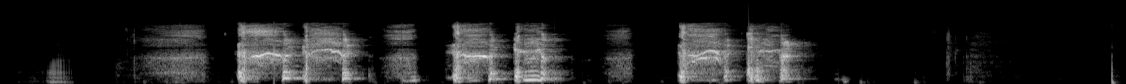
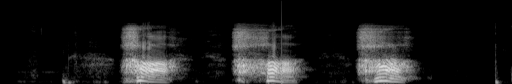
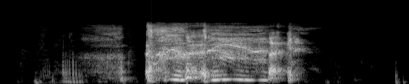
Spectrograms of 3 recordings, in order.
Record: three_cough_length: 11.3 s
three_cough_amplitude: 32768
three_cough_signal_mean_std_ratio: 0.45
exhalation_length: 5.1 s
exhalation_amplitude: 29506
exhalation_signal_mean_std_ratio: 0.43
cough_length: 4.1 s
cough_amplitude: 32767
cough_signal_mean_std_ratio: 0.55
survey_phase: beta (2021-08-13 to 2022-03-07)
age: 65+
gender: Male
wearing_mask: 'No'
symptom_cough_any: true
symptom_runny_or_blocked_nose: true
symptom_onset: 12 days
smoker_status: Ex-smoker
respiratory_condition_asthma: false
respiratory_condition_other: true
recruitment_source: REACT
submission_delay: 1 day
covid_test_result: Negative
covid_test_method: RT-qPCR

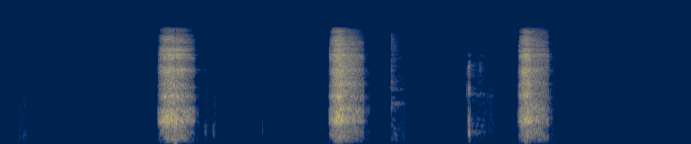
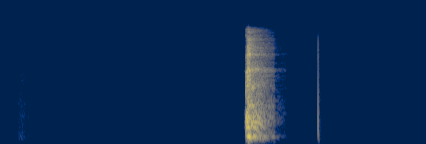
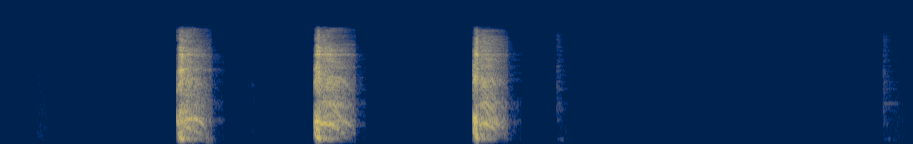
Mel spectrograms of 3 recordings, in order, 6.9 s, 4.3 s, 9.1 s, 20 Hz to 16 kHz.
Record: exhalation_length: 6.9 s
exhalation_amplitude: 12918
exhalation_signal_mean_std_ratio: 0.25
cough_length: 4.3 s
cough_amplitude: 28599
cough_signal_mean_std_ratio: 0.14
three_cough_length: 9.1 s
three_cough_amplitude: 30046
three_cough_signal_mean_std_ratio: 0.21
survey_phase: beta (2021-08-13 to 2022-03-07)
age: 65+
gender: Male
wearing_mask: 'No'
symptom_none: true
symptom_onset: 13 days
smoker_status: Ex-smoker
respiratory_condition_asthma: false
respiratory_condition_other: false
recruitment_source: REACT
submission_delay: 2 days
covid_test_result: Negative
covid_test_method: RT-qPCR
influenza_a_test_result: Negative
influenza_b_test_result: Negative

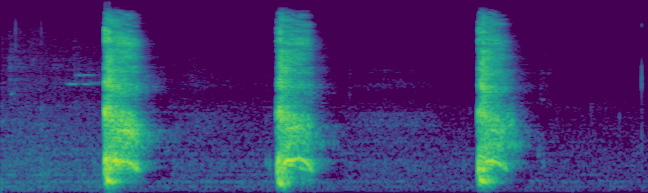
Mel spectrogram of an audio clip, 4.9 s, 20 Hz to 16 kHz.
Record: three_cough_length: 4.9 s
three_cough_amplitude: 30418
three_cough_signal_mean_std_ratio: 0.3
survey_phase: alpha (2021-03-01 to 2021-08-12)
age: 45-64
gender: Female
wearing_mask: 'Yes'
symptom_none: true
smoker_status: Ex-smoker
respiratory_condition_asthma: false
respiratory_condition_other: false
recruitment_source: Test and Trace
submission_delay: 0 days
covid_test_result: Negative
covid_test_method: LFT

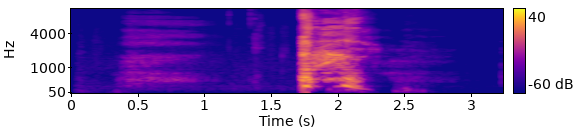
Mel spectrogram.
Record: cough_length: 3.2 s
cough_amplitude: 32768
cough_signal_mean_std_ratio: 0.29
survey_phase: beta (2021-08-13 to 2022-03-07)
age: 45-64
gender: Male
wearing_mask: 'No'
symptom_none: true
smoker_status: Ex-smoker
respiratory_condition_asthma: true
respiratory_condition_other: false
recruitment_source: REACT
submission_delay: 3 days
covid_test_result: Negative
covid_test_method: RT-qPCR
influenza_a_test_result: Negative
influenza_b_test_result: Negative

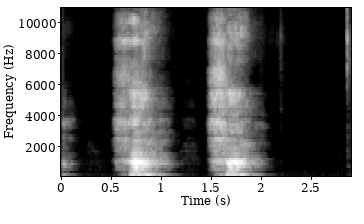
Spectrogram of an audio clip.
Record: exhalation_length: 2.9 s
exhalation_amplitude: 5158
exhalation_signal_mean_std_ratio: 0.43
survey_phase: beta (2021-08-13 to 2022-03-07)
age: 45-64
gender: Male
wearing_mask: 'No'
symptom_cough_any: true
symptom_headache: true
smoker_status: Ex-smoker
respiratory_condition_asthma: false
respiratory_condition_other: false
recruitment_source: REACT
submission_delay: 4 days
covid_test_result: Negative
covid_test_method: RT-qPCR
influenza_a_test_result: Negative
influenza_b_test_result: Negative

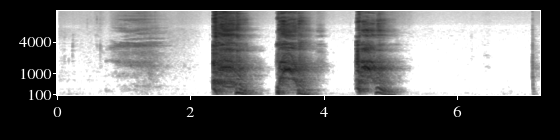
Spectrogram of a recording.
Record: three_cough_length: 7.3 s
three_cough_amplitude: 31286
three_cough_signal_mean_std_ratio: 0.38
survey_phase: beta (2021-08-13 to 2022-03-07)
age: 45-64
gender: Male
wearing_mask: 'No'
symptom_none: true
smoker_status: Ex-smoker
respiratory_condition_asthma: false
respiratory_condition_other: false
recruitment_source: REACT
submission_delay: 1 day
covid_test_result: Negative
covid_test_method: RT-qPCR
influenza_a_test_result: Negative
influenza_b_test_result: Negative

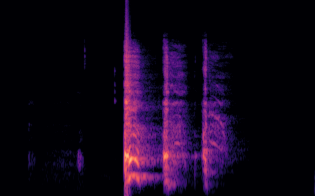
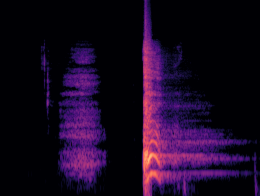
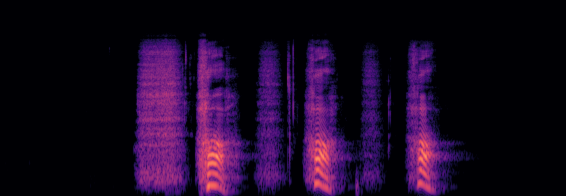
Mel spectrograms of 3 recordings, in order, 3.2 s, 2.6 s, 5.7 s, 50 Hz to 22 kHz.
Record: three_cough_length: 3.2 s
three_cough_amplitude: 29204
three_cough_signal_mean_std_ratio: 0.24
cough_length: 2.6 s
cough_amplitude: 29204
cough_signal_mean_std_ratio: 0.24
exhalation_length: 5.7 s
exhalation_amplitude: 28251
exhalation_signal_mean_std_ratio: 0.31
survey_phase: beta (2021-08-13 to 2022-03-07)
age: 45-64
gender: Male
wearing_mask: 'No'
symptom_none: true
smoker_status: Never smoked
respiratory_condition_asthma: false
respiratory_condition_other: false
recruitment_source: REACT
submission_delay: 2 days
covid_test_result: Negative
covid_test_method: RT-qPCR
influenza_a_test_result: Negative
influenza_b_test_result: Negative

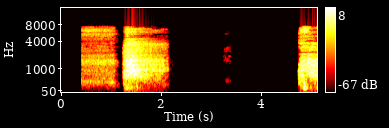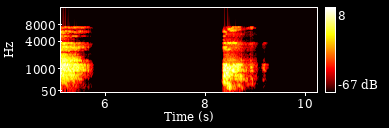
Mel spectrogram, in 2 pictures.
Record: exhalation_length: 10.2 s
exhalation_amplitude: 27917
exhalation_signal_mean_std_ratio: 0.31
survey_phase: alpha (2021-03-01 to 2021-08-12)
age: 45-64
gender: Male
wearing_mask: 'No'
symptom_none: true
smoker_status: Never smoked
respiratory_condition_asthma: false
respiratory_condition_other: false
recruitment_source: REACT
submission_delay: 0 days
covid_test_result: Negative
covid_test_method: RT-qPCR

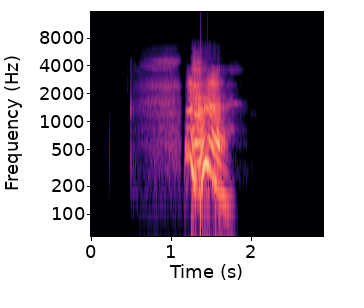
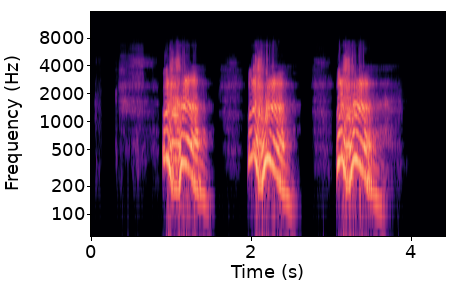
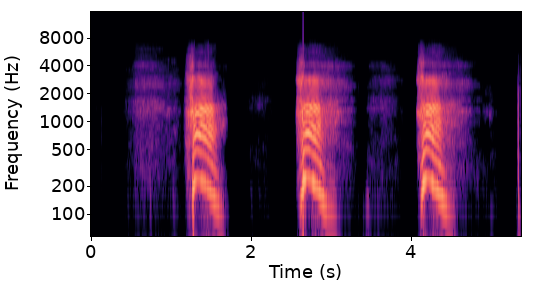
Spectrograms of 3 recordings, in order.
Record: cough_length: 2.9 s
cough_amplitude: 29798
cough_signal_mean_std_ratio: 0.35
three_cough_length: 4.4 s
three_cough_amplitude: 29379
three_cough_signal_mean_std_ratio: 0.52
exhalation_length: 5.4 s
exhalation_amplitude: 32768
exhalation_signal_mean_std_ratio: 0.36
survey_phase: alpha (2021-03-01 to 2021-08-12)
age: 45-64
gender: Male
wearing_mask: 'No'
symptom_none: true
smoker_status: Ex-smoker
respiratory_condition_asthma: false
respiratory_condition_other: false
recruitment_source: REACT
submission_delay: 1 day
covid_test_result: Negative
covid_test_method: RT-qPCR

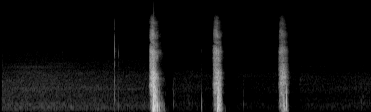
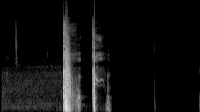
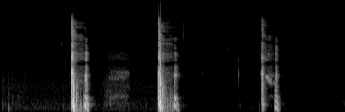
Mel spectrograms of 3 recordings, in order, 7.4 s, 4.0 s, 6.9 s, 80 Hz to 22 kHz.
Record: exhalation_length: 7.4 s
exhalation_amplitude: 32768
exhalation_signal_mean_std_ratio: 0.16
cough_length: 4.0 s
cough_amplitude: 32768
cough_signal_mean_std_ratio: 0.17
three_cough_length: 6.9 s
three_cough_amplitude: 32768
three_cough_signal_mean_std_ratio: 0.16
survey_phase: beta (2021-08-13 to 2022-03-07)
age: 65+
gender: Female
wearing_mask: 'No'
symptom_none: true
smoker_status: Never smoked
respiratory_condition_asthma: true
respiratory_condition_other: false
recruitment_source: REACT
submission_delay: 2 days
covid_test_result: Negative
covid_test_method: RT-qPCR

